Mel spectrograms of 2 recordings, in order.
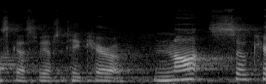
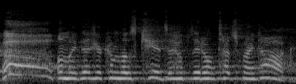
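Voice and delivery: high, fretful owner's worry; hammed-up fearful owner; mock alarm; 7 semitones higher than usual. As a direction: imitate a nervous dog owner.

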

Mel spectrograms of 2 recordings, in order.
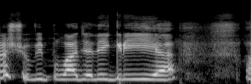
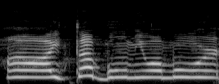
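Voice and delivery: high, sweet wife voice; lightly sung-out high wife voice; 6 semitones higher, slower than usual. Acted. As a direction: greet him as the doting wife. Plays wife sending him off.

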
